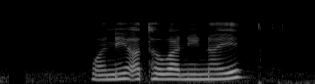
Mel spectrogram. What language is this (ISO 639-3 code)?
nep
